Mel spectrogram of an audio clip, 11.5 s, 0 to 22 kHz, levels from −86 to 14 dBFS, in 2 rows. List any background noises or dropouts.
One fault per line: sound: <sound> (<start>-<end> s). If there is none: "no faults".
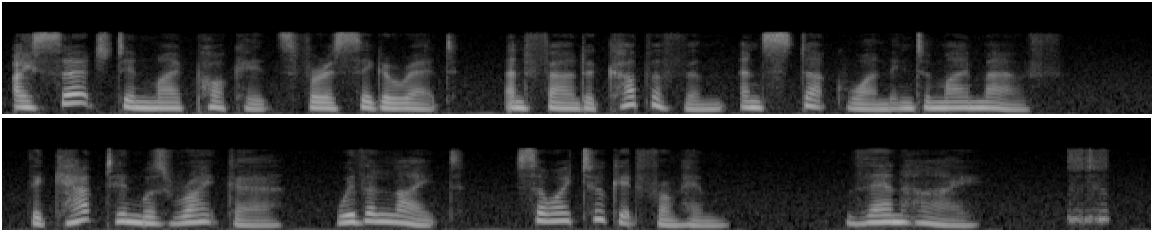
sound: laugh (11.1-11.3 s)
